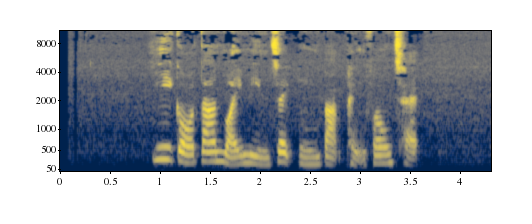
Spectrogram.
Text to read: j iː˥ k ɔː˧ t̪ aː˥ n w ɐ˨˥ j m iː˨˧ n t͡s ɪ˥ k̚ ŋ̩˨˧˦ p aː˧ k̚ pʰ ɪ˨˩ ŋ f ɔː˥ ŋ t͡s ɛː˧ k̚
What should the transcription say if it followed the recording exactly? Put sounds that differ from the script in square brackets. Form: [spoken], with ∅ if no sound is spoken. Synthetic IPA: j iː˥ k ɔː˧ t̪ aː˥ n w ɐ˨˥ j m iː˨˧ n t͡s ɪ˥ k̚ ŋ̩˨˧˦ p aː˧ k̚ pʰ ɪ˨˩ ŋ f ɔː˥ ŋ [t͡sʰ] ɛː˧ k̚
